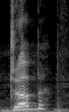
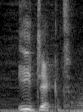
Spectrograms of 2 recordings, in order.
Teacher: c'est dj comme s'il y avait un d devant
